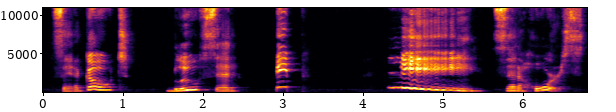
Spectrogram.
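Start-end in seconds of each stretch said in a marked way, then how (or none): 2.9-3.3 very high, soft toy-horn beep; truck beep. Acted. Reading aloud to kids, Blue's high little beep. 4.5-5.5 high, laughing whinny; horse neigh. Acted. Reading to kids, a giggly horse neigh.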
